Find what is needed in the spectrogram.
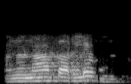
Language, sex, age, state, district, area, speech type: Maithili, male, 18-30, Bihar, Samastipur, rural, conversation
